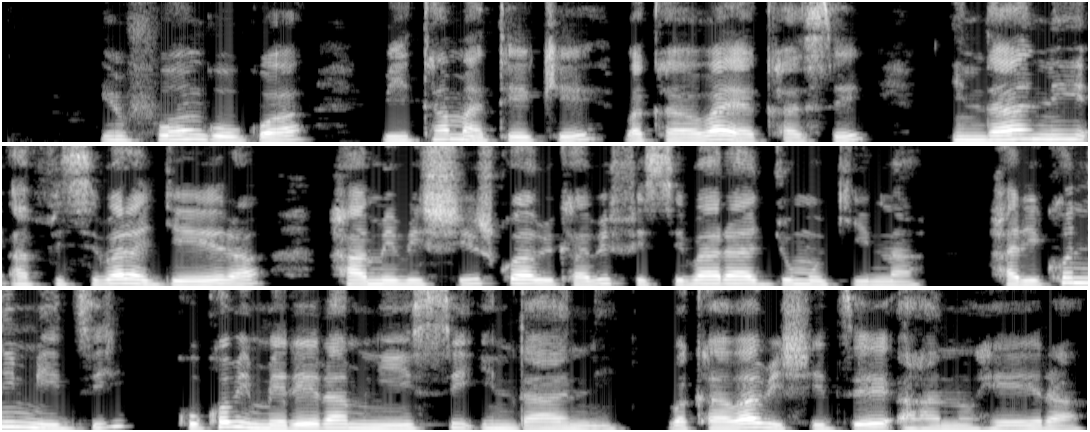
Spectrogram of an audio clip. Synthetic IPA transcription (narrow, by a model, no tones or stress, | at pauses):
iɱfuːŋɡuɡwa | βitamatʰe̞kʰe̞βakʰaβaβajakʰase̞ | indaniʔafisiβaɾaɟe̞ːɾa | hameβiʃiʃkwaβikʰaβaβifisiβaɾaɾɟumukina | haɾikʰo̞nimizi | kuko̞βime̞ɾe̞ɾamŋiːsiʔindani | βakʰaβaβaβiʃize̞aɦaːn̥huɦe̞ːɾa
